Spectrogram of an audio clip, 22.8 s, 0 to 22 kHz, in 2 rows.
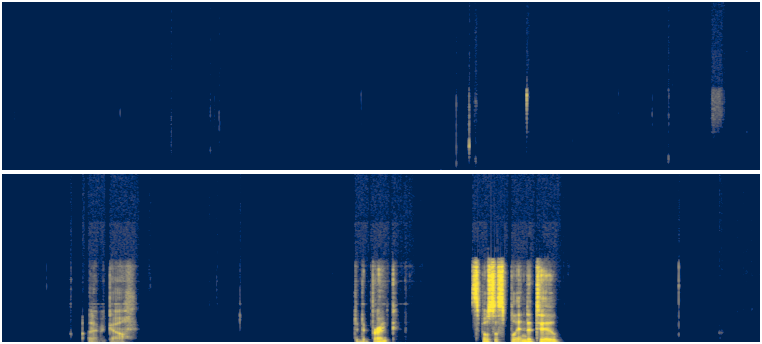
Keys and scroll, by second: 3.3 super+z, 6.9 BackSpace.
